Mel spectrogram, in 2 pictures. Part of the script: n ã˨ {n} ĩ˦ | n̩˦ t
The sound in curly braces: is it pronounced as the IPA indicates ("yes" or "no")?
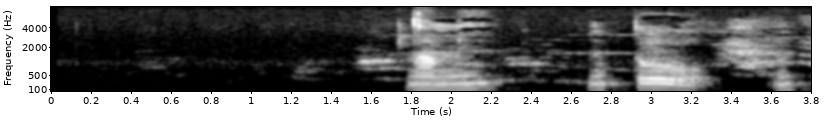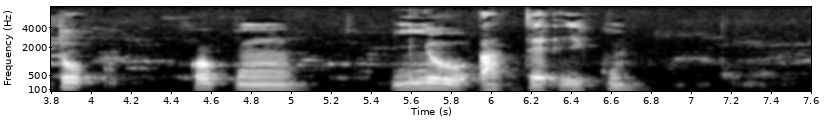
no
